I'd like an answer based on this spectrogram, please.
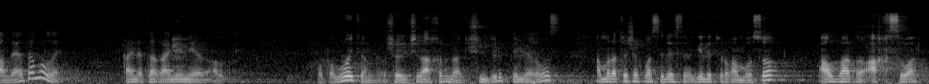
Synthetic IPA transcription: ɑnd̪ɑjɑd̪ɑmɑlˠɑj | qʰɑjnɑt̪ʰɑʁɑjneneɑ̰lˠ | ɑlbolˠbɑjt̪ʰɑnd̪ɑo̰ʃonɪʃɪnɑqəɾənɑ̰t̪ʰʏ̥ʃɪnd̪ɪɾɪpnemeqʰəlˠəsɑmənɑt̪ʰɵʃ̬ekmæse̞le̞sɪkʲʰe̞le̞t̪ʰʊɾʁɑnbosɑɑ̰lˠbɑɾd̪əʁɑ̰qə̥səbɑɾ

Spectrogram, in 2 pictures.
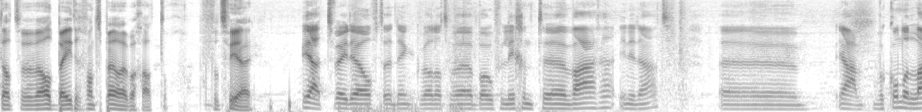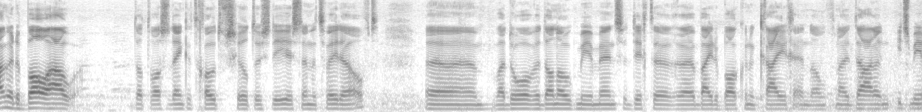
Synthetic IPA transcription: d̥ɔtʋəʋɛlˠəd̚bejtərəfɑnətspɛlˠɦɛbəχəɦɑtːɔχɔtfɪɛjjatʰʋejdəɦɛlˠftdɛŋkɪkʋɛlˠdɔtʋəbowvənlɪχəntʋaːrəɪ̰ndədaːt | jaʋəkɔndənlɑŋərdəbɑlˠɦawə̰ | dɔtʋɑsdɛŋkɪkətχrowtəfə̥sχɪlˠtɵsəndəɪːstəɛndətʋejdəɦɛlˠft | ʋaːdoːrʋədɔnowkmɪːɹmɛnsədɪχtərbɛjdəbɑlˠkɵnənkrɛjχənɛ̰ndɔnfɔnœɥt̚daːrnitsmɪː

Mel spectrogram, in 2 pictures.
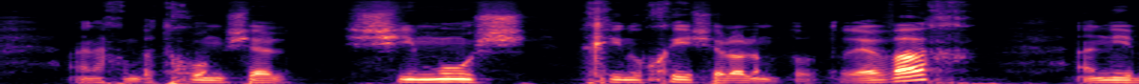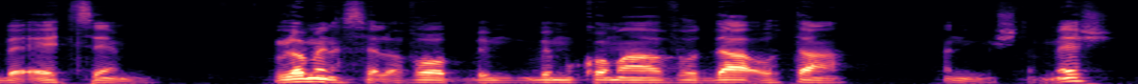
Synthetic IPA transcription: a̰naχnubetχumʃe̞l | ʃimuʃ | χinuχiʃelo̞lemato̰tʁe̞vaχ | ʔa̰nibe̞̰ʔet͡se̞m | lo̞me̞nase̞lavo̞bbemako̞maːvo̞daʔotaː | nimiʃtamʔe̞ʃ

